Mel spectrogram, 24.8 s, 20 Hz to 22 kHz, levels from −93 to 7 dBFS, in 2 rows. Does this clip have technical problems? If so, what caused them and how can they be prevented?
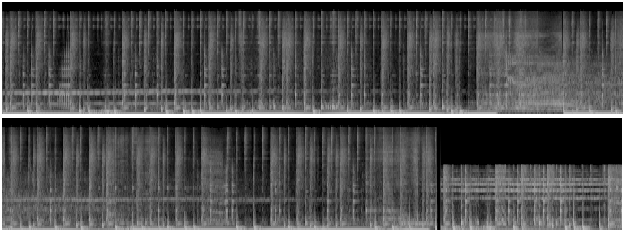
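Yes. From 21.1 s to the end, an 80 ms gap precedes a duller, narrower sound with nothing above 3.8 kHz, a new noise floor roughly 40 dB down and little level change, which points to the input likely being switched to a poorer device. Locking the recording input to one device prevents this.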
